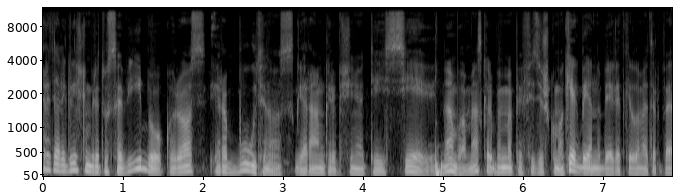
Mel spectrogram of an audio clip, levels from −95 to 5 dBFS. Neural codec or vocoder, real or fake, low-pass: none; real; 10.8 kHz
